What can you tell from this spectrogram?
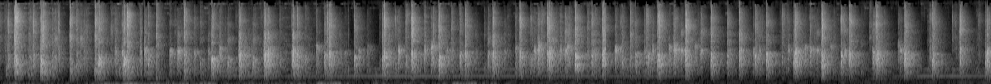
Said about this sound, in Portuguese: Palmas, palmas aí, galera. Palmas.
